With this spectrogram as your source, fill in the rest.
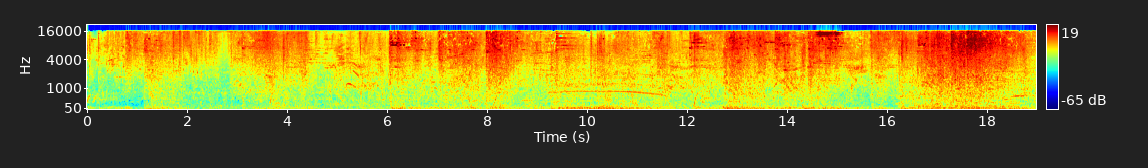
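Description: Spell blasts and hits crackle and boom in a game battle.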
